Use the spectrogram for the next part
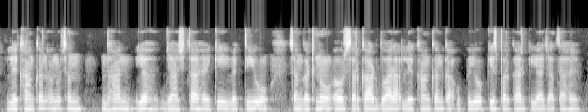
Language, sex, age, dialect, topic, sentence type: Hindi, male, 46-50, Kanauji Braj Bhasha, banking, statement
